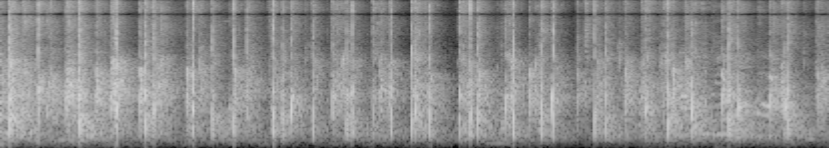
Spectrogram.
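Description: A quick, irregular run of sharp taps or clicks, several a second, mixed with a voice.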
